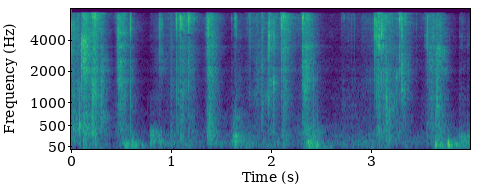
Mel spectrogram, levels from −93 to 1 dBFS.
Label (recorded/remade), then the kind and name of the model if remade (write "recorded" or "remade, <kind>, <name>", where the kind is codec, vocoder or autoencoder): remade, codec, SNAC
